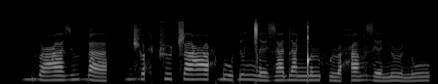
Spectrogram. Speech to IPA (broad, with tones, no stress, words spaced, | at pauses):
bʉ˦˨ ʕa˧zʉ˦ɠa˨ | d͡ʑʉ˦ħʈ͡ʂʉ˦ʈ͡ʂa˦ ʕə˦ħɠo˧ɗə˦ ŋ͡ǀɛ˨za˦d a˦ŋ͡ǃə˞˦fə˞˨ ħa˦vzɛ˨nə˞˦˨ no˦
